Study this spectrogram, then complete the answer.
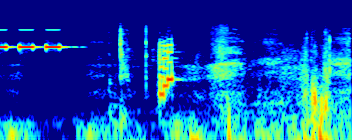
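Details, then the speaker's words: Upstairs hallway smoke alarm during the January smoke and CO alarm test: quick run of sharp, high-pitched beeps in a steady pattern, then quiet; the alarm works properly. "that one's good"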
